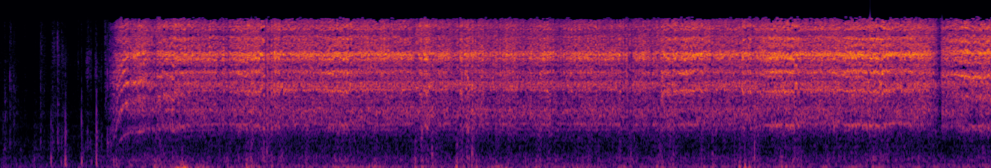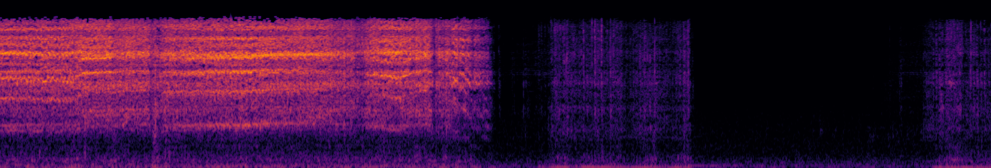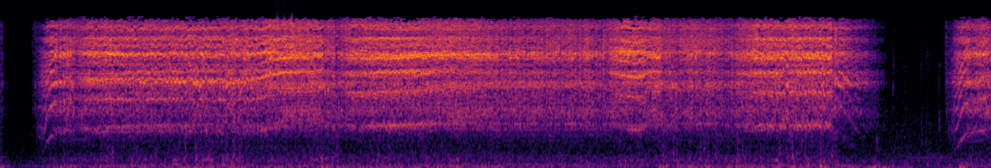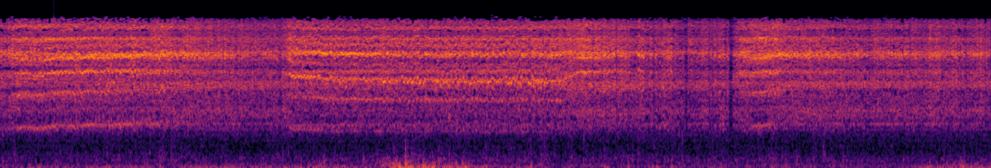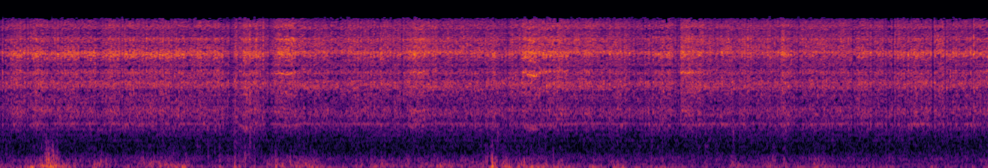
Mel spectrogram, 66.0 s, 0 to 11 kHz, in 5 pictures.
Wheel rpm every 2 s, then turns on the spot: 20, 210, 230, 240, 230, 230, 220, 220, 220, 170, 10, 10, 0, 70, 210, 220, 230, 230, 190, 70, 210, 230, 210, 220, 230, 230, 230, 230, 230, 230, 230, 230, 230.
20-24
